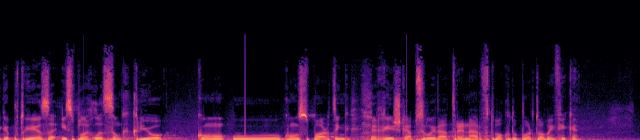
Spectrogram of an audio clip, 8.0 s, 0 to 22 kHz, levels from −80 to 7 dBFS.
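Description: Overlapping chunks cause a brief stutter at 1.04–1.06, 3.06–3.08, 5.08–5.10 and 7.10–7.12 s. Each 2-second chunk restarts 20 ms early, so that sound plays twice.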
